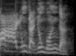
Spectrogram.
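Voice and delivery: high-pitched burst of bravado; gung-ho crowd. Acted. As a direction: act out everyone's eager first cheer. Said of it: "一开始都说".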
